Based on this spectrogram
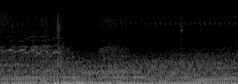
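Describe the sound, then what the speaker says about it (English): Horses neigh and whinny in a Call of Duty Black Ops 2 mission, with a high whinny around the middle and another near the end over steady game ambience and faint hoof clip-clop. "We have fresh horses."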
